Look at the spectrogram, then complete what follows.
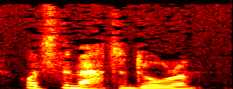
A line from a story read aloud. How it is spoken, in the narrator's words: I would go softly to her and say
